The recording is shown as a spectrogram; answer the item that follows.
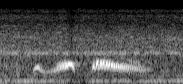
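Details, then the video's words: Spotted dove cooing, used as a lure to prompt other spotted doves to answer with their own cooing: a short low note, a swelling second note, then a longer pulsing coo that fades downward, with faint low hum beneath. "tekukur mana yang ga tergoda bunyi manggung..pancingan anggungan terbaik."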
